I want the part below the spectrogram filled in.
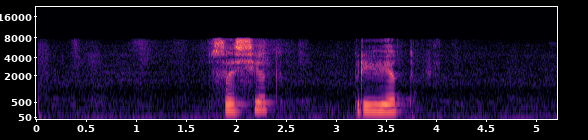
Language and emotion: Russian, neutral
